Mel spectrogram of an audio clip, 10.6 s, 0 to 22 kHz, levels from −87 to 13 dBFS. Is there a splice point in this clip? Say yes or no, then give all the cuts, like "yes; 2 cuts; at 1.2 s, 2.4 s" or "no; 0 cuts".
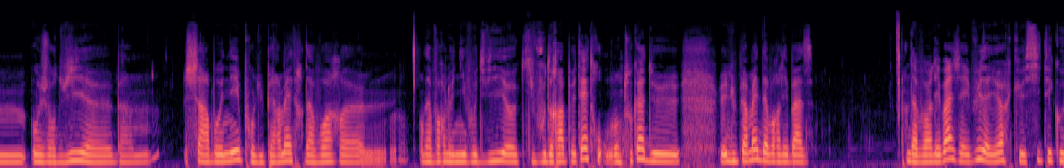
no; 0 cuts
